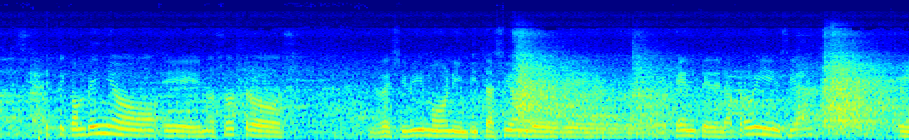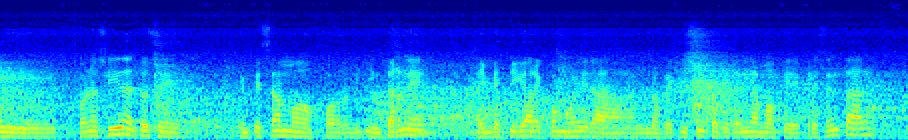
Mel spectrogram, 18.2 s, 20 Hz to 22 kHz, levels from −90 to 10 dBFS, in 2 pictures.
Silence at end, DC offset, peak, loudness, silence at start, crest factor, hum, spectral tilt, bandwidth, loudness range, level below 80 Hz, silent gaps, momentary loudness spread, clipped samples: 0 s; under 0.1%; -10 dBFS; -27 LUFS; 0 s; 18 dB; none; -6.5 dB/octave; 16 kHz; 3 LU; -58 dBFS; none; 9 LU; under 0.1%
